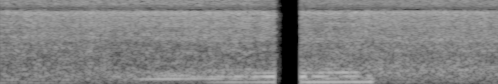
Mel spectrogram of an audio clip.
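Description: A voice holding a long, steady hesitation hum while searching for words. It is cut by a split-second total dropout in the video-call audio.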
